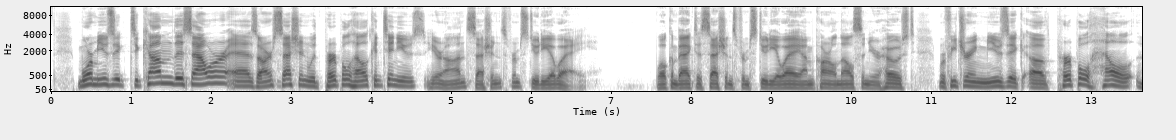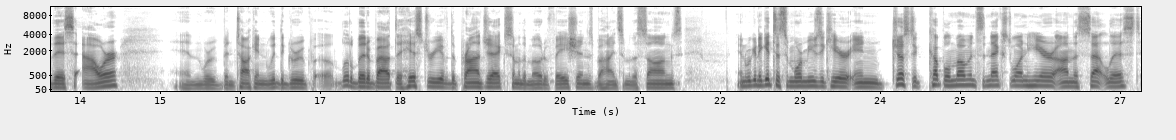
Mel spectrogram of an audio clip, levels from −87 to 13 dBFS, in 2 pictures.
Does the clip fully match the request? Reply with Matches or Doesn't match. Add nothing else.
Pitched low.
Matches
